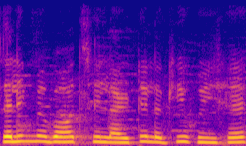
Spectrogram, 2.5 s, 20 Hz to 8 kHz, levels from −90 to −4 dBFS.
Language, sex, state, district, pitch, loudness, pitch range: Hindi, female, Jharkhand, Deoghar, 270 Hz, -18 LUFS, 250-280 Hz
